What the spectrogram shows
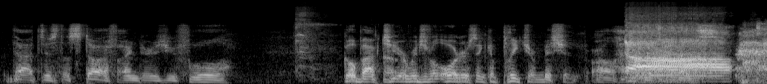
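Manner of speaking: put-on very deep, scratchy, raspy voice. A narrator voices a reply coming back over static, in a very deep, scratchy voice. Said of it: "you hear a very deep, scratchy voice come back".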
